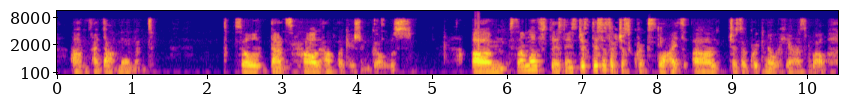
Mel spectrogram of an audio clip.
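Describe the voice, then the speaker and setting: This man's voice is somewhat breathy and fairly high, with ordinary pitch variation. He speaks fairly slowly, and his loudness swings widely. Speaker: university program admissions staff. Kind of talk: online info session presentation. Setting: zoom session. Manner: hesitant, many fillers.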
